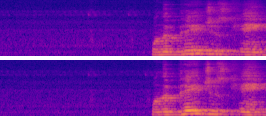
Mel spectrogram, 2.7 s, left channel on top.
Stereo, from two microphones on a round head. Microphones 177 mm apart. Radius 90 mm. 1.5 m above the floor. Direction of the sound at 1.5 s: 5° right (ahead or behind).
